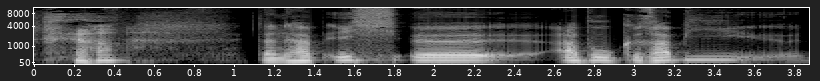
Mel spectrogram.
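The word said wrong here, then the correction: Abu Ghraib: das heißt, und äh, das das heißt Abu Graib.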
